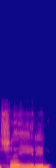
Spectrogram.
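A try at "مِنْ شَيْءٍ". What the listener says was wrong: শাই রিন নয়, শাই ইন। শাই ইন, রিন বলছেন আপনি, শাই ইন। হামজা দুধের,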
